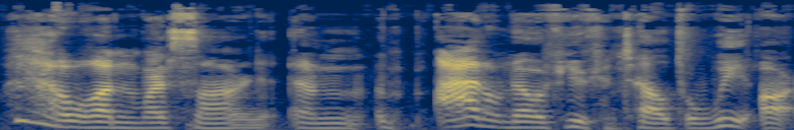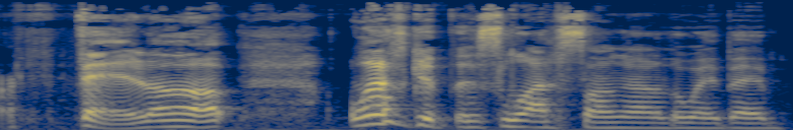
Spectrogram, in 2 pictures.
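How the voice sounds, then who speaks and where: A woman's voice: low voice, a little slow, fairly bright tone. A woman from rural Texas co-hosting a casual album review, blunt and profane, laughing often. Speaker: music review co-host.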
